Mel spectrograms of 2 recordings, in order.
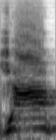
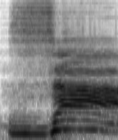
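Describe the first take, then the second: First: The consonant has no whistle, like a j sound. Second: The consonant is a buzzing, whistling z sound. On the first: The speaker calls it wrong. "इसको बहुत सारे लोग जा पढ़ते हैं" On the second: The speaker calls it right. "ऊपर नीचे के दांत हल्के आपस में मिलेंगे और एक आवाज निकलेगी"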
